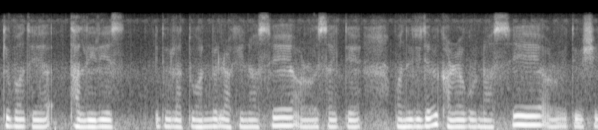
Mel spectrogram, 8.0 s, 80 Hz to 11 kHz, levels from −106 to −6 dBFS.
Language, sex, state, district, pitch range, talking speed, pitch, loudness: Nagamese, female, Nagaland, Kohima, 170-180 Hz, 165 wpm, 170 Hz, -14 LUFS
